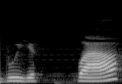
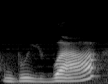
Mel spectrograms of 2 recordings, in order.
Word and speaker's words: bouilloire: You have it in moi, and here we have it in bouilloire, bouilloire, and it takes two phonetic symbols to make that sound, the W, which you think would be the W, and the A.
